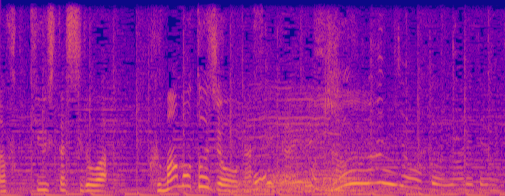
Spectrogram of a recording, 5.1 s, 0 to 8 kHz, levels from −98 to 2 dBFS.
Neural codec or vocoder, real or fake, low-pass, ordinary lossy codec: none; real; none; none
